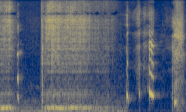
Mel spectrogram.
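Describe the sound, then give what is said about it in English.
A recorded fart played back: a long, rumbling fart with a low buzzing tone and a hissy, airy edge lasting over two seconds, followed by several short, higher squeaky puffs after a brief break. “It's the Fart of the Fart of the Week.”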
